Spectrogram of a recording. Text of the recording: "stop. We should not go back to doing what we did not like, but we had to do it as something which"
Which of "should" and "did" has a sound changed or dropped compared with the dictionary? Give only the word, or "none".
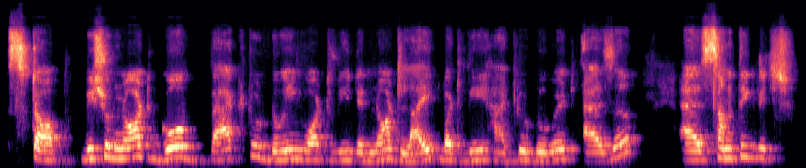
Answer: none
